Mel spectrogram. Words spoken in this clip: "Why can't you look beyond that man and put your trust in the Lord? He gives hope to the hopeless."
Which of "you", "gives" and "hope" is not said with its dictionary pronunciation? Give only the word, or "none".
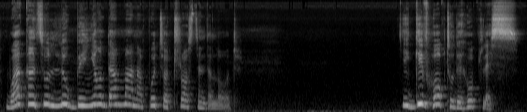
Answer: gives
